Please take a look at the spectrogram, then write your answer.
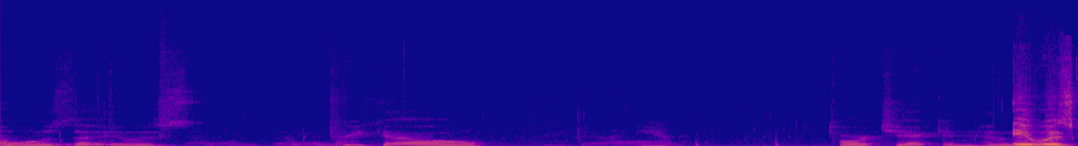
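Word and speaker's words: Treecko: Or Greco. I don't remember how to pronounce it. Ow! Why? Would you call him Greco? He said Greco. It's Trico.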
